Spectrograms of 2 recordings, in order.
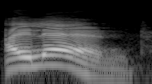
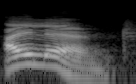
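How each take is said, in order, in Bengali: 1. s এর শব্দ নীরব। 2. s এর শব্দ নীরব।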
